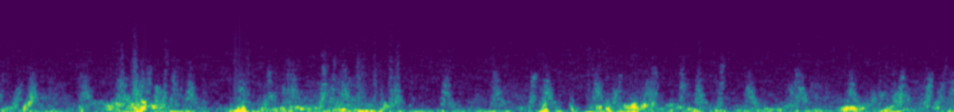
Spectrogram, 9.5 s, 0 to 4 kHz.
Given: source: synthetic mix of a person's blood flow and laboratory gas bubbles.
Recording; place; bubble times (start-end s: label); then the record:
Doppler ultrasound of blood flow; subclavian vein
no bubbles
From the record:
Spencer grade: 0 (complete lack of bubble signals)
